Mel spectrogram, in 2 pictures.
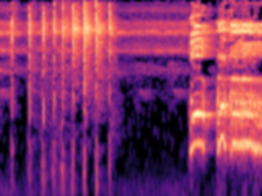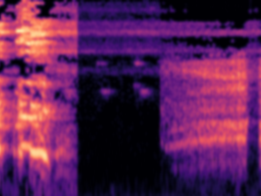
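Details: Male junglefowl crowing, a recording for luring roosters into traps: a harsh, harmonic crow of about two seconds after a run of sharp clicking pulses, then a sudden drop to silence and a softer noisy stretch.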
